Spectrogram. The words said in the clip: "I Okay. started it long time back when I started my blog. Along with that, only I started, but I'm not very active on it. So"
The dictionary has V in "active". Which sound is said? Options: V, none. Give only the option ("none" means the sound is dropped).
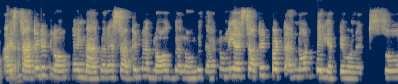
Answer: V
